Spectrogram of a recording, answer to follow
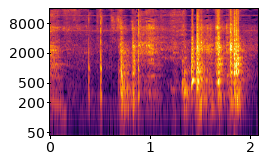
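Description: Camera handling noise: rubbing and scraping, with two sharp clicks about half a second in and louder bursts of rustling in the second half.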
